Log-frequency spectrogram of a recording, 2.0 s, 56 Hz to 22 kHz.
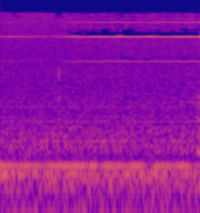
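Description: Steady electrical hum with a thin, steady high whine from a DIY DC motor controller test rig, its IGBTs driving about 500 amps into an inductor bank at full throttle.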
